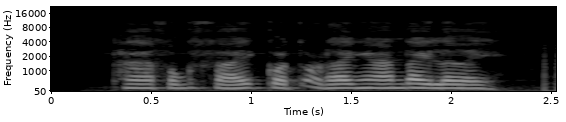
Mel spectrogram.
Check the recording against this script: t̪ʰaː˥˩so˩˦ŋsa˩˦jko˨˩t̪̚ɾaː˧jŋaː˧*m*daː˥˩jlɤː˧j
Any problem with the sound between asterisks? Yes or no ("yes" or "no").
yes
